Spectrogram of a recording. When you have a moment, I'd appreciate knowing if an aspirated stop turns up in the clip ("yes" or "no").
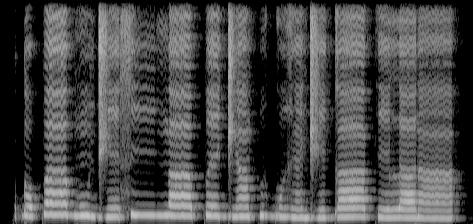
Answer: no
